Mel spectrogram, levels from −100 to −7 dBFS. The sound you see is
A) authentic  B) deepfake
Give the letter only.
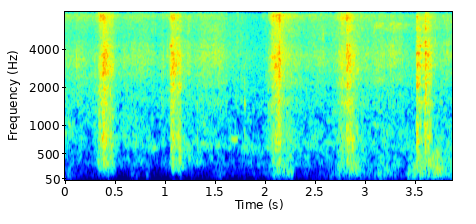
A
